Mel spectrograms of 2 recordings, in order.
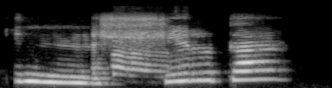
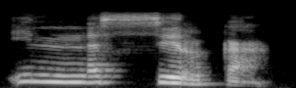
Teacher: Nah, kita nggak praktekkan nih sifat tafasyinya, salah satu sifat yang harus ada dalam huruf shin. Nah, maka yang tadinya harusnya kita baca inna syirka, jadi kita baca inna sirka. Kita hilangkan sifat tafasyinya.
